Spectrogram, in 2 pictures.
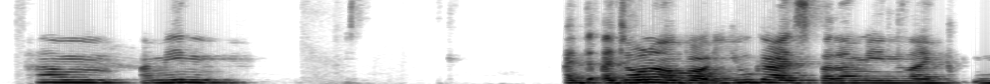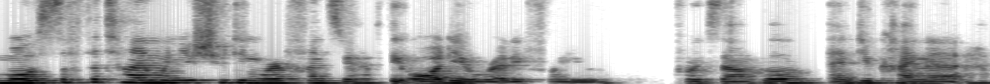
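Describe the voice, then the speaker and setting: With a non-native accent, a woman speaks at a medium pitch and a fairly quick pace. Her pitch varies in an ordinary way. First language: not English. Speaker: animator. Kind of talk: panel discussion. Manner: halting.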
